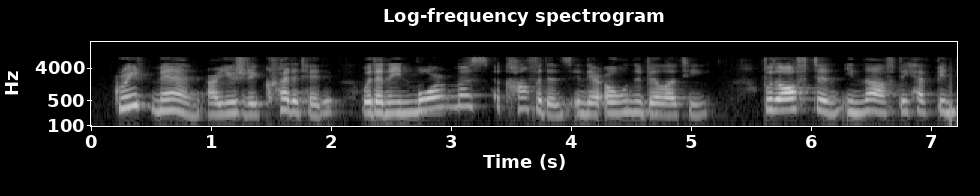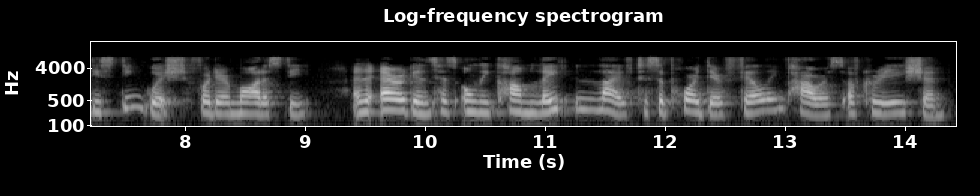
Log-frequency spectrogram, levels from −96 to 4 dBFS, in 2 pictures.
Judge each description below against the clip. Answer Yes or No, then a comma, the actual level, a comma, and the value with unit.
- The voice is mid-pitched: No, high, 235 Hz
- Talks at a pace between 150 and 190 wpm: Yes, average, 160 wpm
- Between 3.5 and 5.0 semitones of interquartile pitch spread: Yes, average, 3.9 semitones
